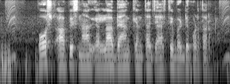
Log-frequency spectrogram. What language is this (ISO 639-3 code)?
kan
